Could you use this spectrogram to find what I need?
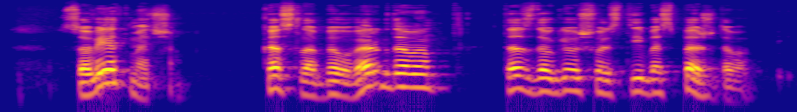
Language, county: Lithuanian, Klaipėda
